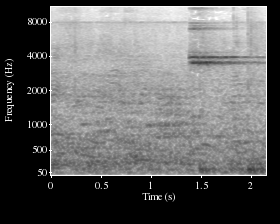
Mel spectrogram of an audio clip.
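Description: Referee's whistle: one short, high blast about a second and a half in, the signal to serve. A volleyball is bounced on the hardwood gym floor around it.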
